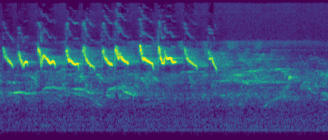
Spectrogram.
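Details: White-eye delivers a quick series of around twelve high, sweet, descending whistles, about three per second, then trails off into a soft, quiet warble.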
